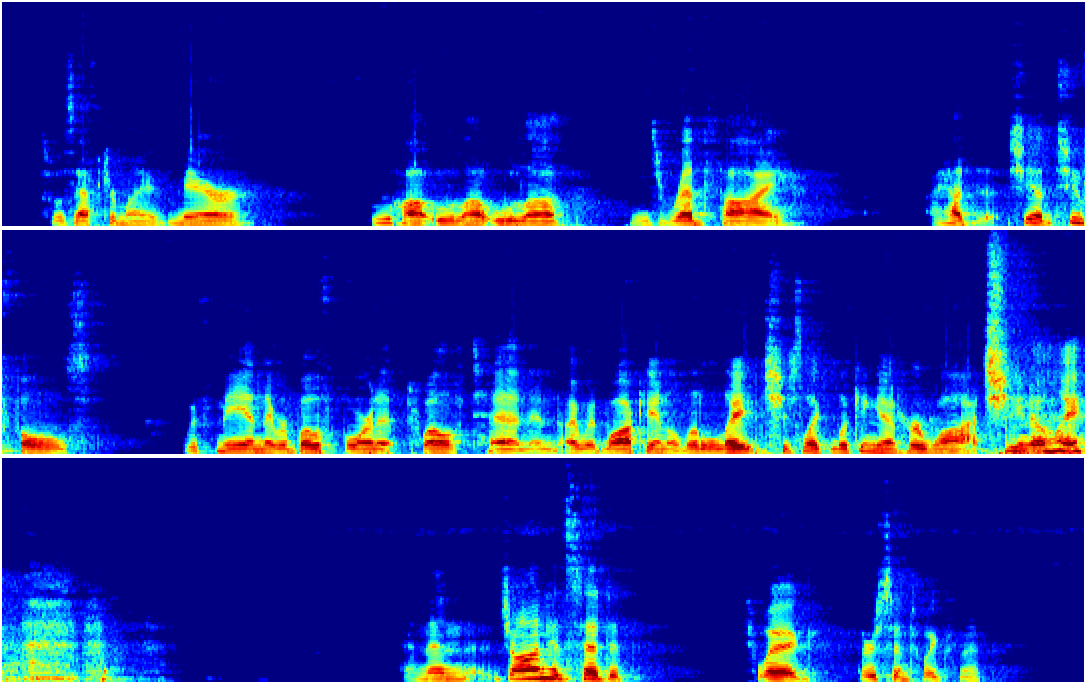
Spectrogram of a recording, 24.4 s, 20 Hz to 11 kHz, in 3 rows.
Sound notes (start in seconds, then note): 15.8 audience laughing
